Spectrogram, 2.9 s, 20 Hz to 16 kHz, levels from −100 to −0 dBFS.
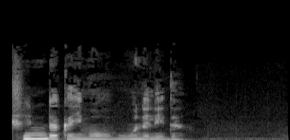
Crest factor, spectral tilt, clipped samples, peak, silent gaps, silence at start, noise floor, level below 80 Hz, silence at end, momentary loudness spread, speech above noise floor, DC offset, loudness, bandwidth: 18 dB; -6.5 dB/octave; under 0.1%; -14 dBFS; none; 0.1 s; -69 dBFS; -78 dBFS; 1.1 s; 18 LU; 40 dB; under 0.1%; -29 LUFS; 9.4 kHz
